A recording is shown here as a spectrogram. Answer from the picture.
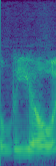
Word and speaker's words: Lyot: And it's spelled Lyot. It's a French pronunciation because he was a great French astronomer.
